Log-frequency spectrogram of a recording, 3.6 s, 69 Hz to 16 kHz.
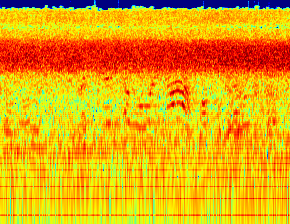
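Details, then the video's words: Cicadas and crickets start up as the sky darkens just before totality of the August 2017 total solar eclipse, early afternoon in Sweetwater, Tennessee. They form a steady, high, hissing chorus droning without pause. "You can hear the cicadas and the crickets."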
